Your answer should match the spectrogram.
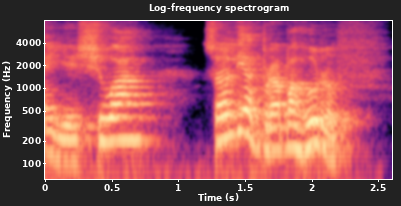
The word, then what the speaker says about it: Yeshua: Kemudian, Sang Putra itu bacanya Yod, Shin, Waw, Ayin. Bacanya Yeshua.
